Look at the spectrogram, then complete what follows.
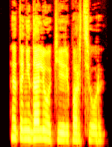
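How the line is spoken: Laughing. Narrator (Russian): засмеялся он

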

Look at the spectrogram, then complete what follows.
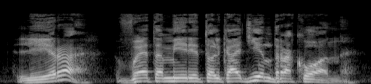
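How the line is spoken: Hiss. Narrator (Russian): Прошипел Гелиор

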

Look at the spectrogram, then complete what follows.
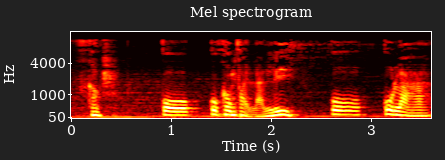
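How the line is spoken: Stammering. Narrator (Vietnamese): Hồng ấp úng

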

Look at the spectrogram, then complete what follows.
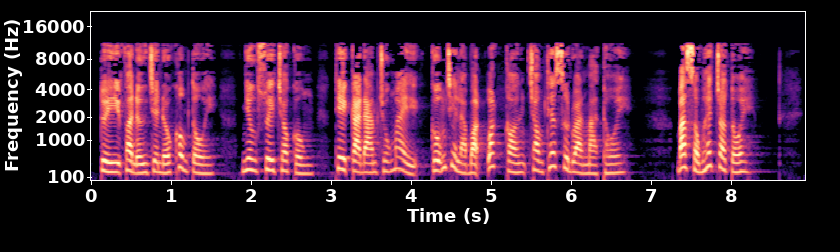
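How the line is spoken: Loud laughing. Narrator (Vietnamese): Phương Linh Lung bỗng cười to, cô ta há miệng nói

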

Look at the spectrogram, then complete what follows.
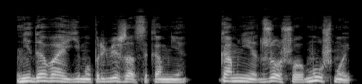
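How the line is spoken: Frightened pleading. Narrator (Russian): испуганно умоляла она

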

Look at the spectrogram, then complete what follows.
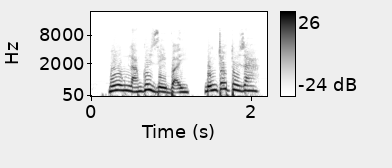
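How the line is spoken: Old woman yelling. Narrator (Vietnamese): Bà già lao tới ôm cháu giằng ra, miệng la lên

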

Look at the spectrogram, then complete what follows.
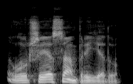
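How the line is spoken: Gloomy muttering. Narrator (Russian): мрачно буркнул халифа

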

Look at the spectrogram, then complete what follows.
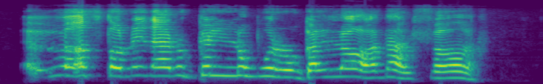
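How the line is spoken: Dwarf shouting. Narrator (Swedish): skrek dvärgen

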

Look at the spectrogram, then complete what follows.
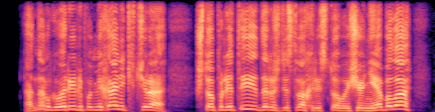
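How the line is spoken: Squeaky voice. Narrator (Russian): пискнул голос

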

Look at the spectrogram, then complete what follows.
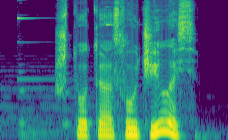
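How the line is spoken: Wary question. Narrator (Russian): Не грозно, но опасливо спросил

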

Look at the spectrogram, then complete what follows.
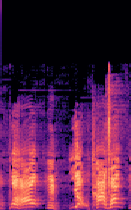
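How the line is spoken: Shouting. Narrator (Chinese): 有人喊道

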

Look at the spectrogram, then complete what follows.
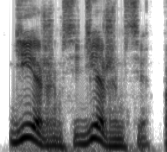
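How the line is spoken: Dragon's grumble. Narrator (Russian): проворчал дракон

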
